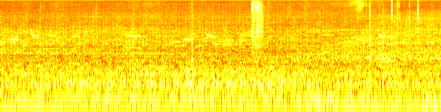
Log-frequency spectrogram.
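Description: Game-drive vehicle's engine running with a steady low hum as it creeps along slowly. A brief hiss about three seconds in.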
